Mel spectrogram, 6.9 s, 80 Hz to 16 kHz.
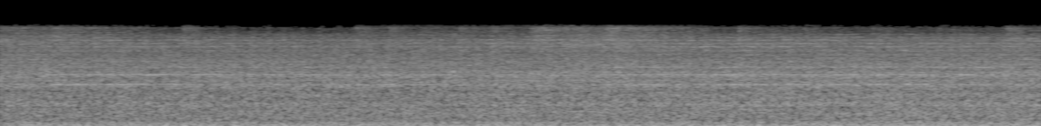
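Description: Opel OPC's 2.8-litre turbocharged petrol V6 (Z28NET) pulling steadily in sixth gear, heard from inside the cabin at about 180 km/h as a constant low drone blended with wind and road noise.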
